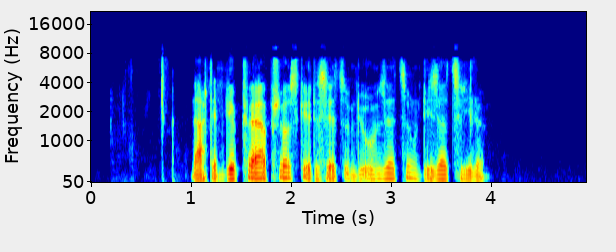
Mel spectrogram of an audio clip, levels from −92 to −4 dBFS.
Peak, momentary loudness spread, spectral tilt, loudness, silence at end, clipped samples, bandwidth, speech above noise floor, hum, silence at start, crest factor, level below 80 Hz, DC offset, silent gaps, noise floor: -2 dBFS; 14 LU; -7 dB/octave; -24 LUFS; 1 s; under 0.1%; 7.4 kHz; 61 dB; none; 1 s; 24 dB; -50 dBFS; under 0.1%; none; -85 dBFS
